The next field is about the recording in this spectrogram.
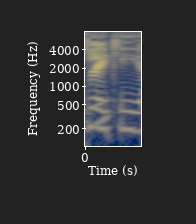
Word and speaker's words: Reiki: Well, and you're, and I'm gonna mispronounce this because I always do, Reiki. – Oh, Reiki. – Reiki, yeah.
